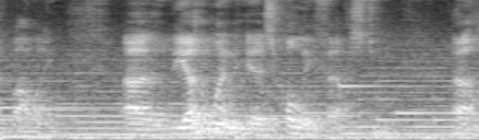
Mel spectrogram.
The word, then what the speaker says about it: Diwali: a Doug unit so you probably say Diwali but it's the pronounce it into Bali the other one is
